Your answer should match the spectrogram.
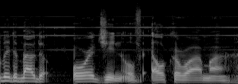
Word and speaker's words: El Karama: El Karama Lodge is a private wildlife Conservancy.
